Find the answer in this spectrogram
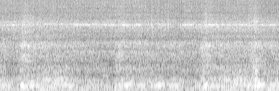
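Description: Honda Civic hatchbacks' four-cylinder engines revved in repeated quick blips at the drag-strip start line, pitch climbing and dropping several times, the blips overlapping as both cars rev before the launch.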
